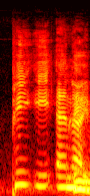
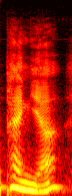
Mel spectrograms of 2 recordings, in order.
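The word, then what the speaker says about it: Peña: P-E-N-A, but there's a squiggly accent.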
